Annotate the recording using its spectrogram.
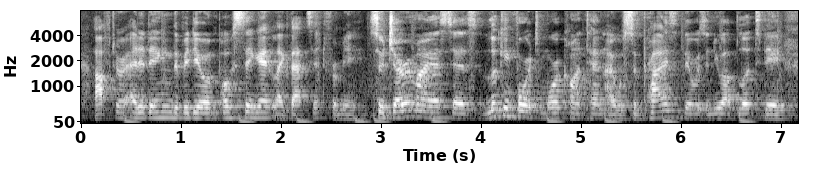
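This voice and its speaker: There is audible room echo and noticeable background noise as a man with a fairly high pitch speaks. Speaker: lawyer and YouTuber. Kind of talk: casual commentary reading and answering comments. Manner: off the cuff, conversational.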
